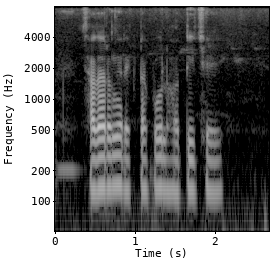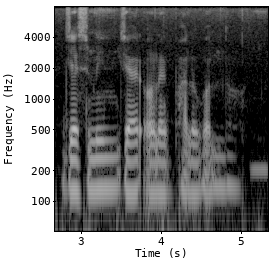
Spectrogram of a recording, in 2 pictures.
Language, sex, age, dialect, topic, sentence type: Bengali, male, 18-24, Western, agriculture, statement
